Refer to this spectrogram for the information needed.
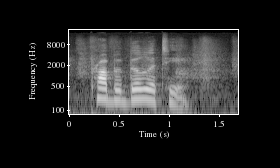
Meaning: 1. The state of being probable 2. An event that is likely to occur 3. The relative likelihood of an event happening
- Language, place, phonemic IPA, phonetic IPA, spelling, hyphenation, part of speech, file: English, California, /ˌpɹɑ.bəˈbɪl.ə.ti/, [ˌpɹɑ.bəˈbɪl.ə.ɾi], probability, prob‧a‧bil‧i‧ty, noun, En-us-probability.ogg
